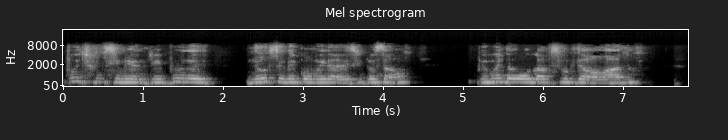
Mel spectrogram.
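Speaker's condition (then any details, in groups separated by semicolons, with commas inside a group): Cerebral palsy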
